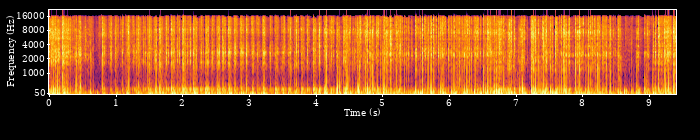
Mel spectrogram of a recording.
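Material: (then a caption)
Citrus peel. A small whole orange or clementine with a green stem, held in both hands close to the microphone, is scratched quickly with fingernails. Dense, rapid scratching produces a continuous rough rasp with a strong low rumble and bright, crackly high texture.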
